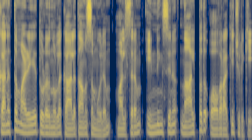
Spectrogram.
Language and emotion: Malayalam, neutral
